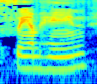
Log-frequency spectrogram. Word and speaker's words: Samhain: It doesn't mean that you can't observe the solstices, Yule, Samhain, which is actually, it looks like it's spelled Samhain. It's actually pronounced Samhain, and of course that is All Hallows Eve.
